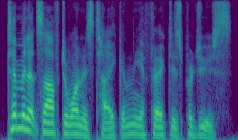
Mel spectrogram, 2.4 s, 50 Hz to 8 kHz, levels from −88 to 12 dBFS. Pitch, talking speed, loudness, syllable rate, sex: 140 Hz, 250 wpm, -19 LUFS, 8.0 syllables/s, male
